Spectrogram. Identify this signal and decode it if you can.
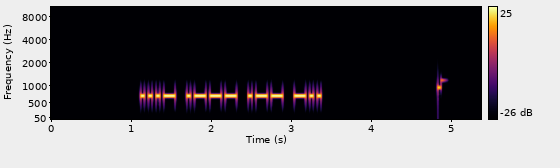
Morse code, heard as a keyed tone, about 25 wpm, 700 Hz. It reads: VJWD
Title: Four Challenging Letter-Number Combinations 25wpm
